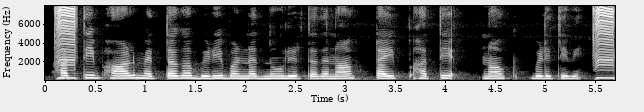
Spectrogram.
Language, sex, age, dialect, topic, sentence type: Kannada, female, 18-24, Northeastern, agriculture, statement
